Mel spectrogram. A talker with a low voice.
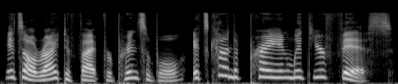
No: very high, 255 Hz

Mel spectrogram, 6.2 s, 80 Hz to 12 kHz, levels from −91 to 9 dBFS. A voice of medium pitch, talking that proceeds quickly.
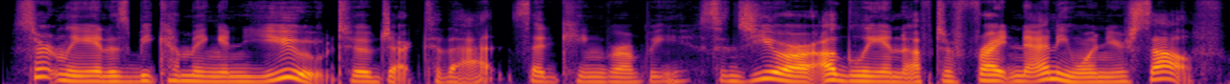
Yes: medium, 170 Hz; fast, 215 wpm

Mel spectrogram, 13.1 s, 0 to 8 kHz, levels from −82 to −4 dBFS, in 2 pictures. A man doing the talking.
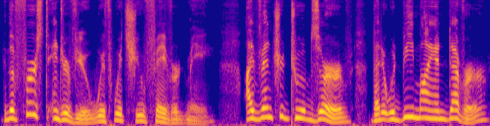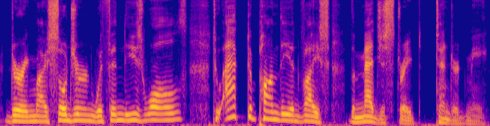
Yes: male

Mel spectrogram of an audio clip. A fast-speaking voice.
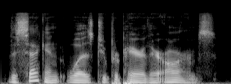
No: average, 180 wpm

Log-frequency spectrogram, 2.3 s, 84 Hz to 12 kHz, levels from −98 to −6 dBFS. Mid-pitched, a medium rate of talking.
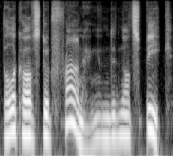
Yes: medium, 155 Hz; average, 180 wpm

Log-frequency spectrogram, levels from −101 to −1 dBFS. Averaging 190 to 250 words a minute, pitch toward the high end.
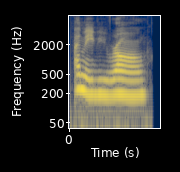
No: fast, 265 wpm; high, 195 Hz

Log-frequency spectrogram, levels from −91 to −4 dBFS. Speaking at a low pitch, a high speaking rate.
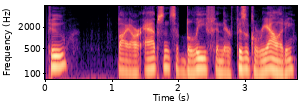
No: low, 125 Hz; average, 160 wpm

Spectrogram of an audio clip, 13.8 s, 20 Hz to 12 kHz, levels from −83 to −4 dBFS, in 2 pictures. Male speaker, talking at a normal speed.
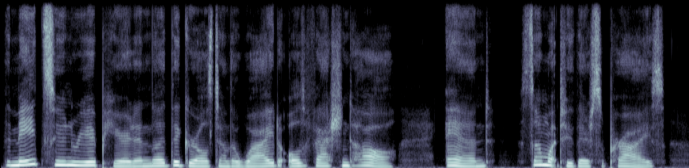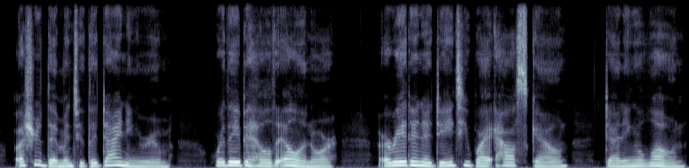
No: female; average, 160 wpm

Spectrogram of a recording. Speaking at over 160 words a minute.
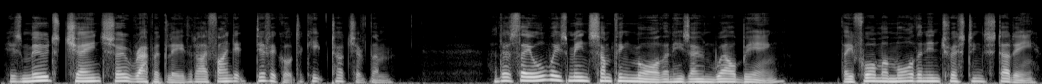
Yes: average, 190 wpm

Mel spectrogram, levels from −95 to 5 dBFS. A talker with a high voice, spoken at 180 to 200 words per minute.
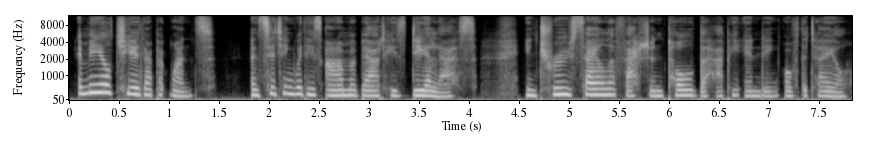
Yes: high, 220 Hz; average, 190 wpm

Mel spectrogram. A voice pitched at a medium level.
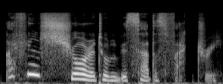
No: very high, 250 Hz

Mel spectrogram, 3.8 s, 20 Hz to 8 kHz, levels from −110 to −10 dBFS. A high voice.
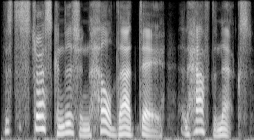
No: medium, 160 Hz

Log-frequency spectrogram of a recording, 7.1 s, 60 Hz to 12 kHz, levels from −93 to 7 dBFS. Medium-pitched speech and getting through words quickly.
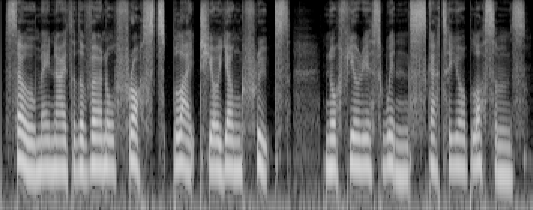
No: medium, 175 Hz; slow, 135 wpm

